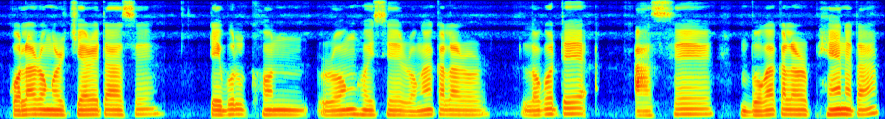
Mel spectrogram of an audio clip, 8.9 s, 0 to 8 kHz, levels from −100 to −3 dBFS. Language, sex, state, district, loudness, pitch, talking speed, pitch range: Assamese, male, Assam, Hailakandi, -21 LUFS, 120 Hz, 130 wpm, 115-130 Hz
